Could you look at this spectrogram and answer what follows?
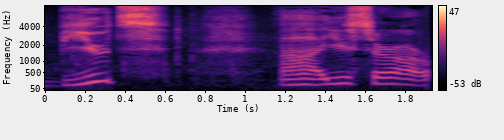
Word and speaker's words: Butte: I just Googled it and the pronunciation is pronounced Butte uh you sir are wrong all right all right I will concede I will continue to call them butts um just for UT I know it's pronounced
